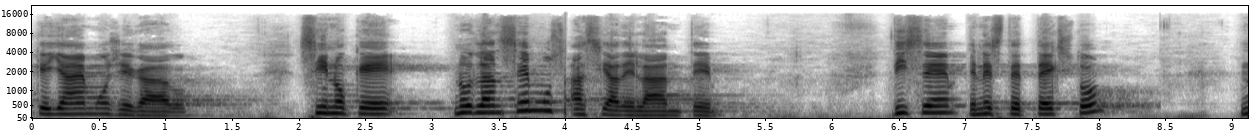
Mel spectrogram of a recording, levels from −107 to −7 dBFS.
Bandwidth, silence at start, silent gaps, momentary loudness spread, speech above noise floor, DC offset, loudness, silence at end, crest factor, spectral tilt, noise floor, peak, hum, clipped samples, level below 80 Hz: 15.5 kHz; 0.05 s; none; 10 LU; 31 dB; under 0.1%; -14 LUFS; 0 s; 16 dB; -5 dB/octave; -45 dBFS; 0 dBFS; 60 Hz at -45 dBFS; under 0.1%; -46 dBFS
